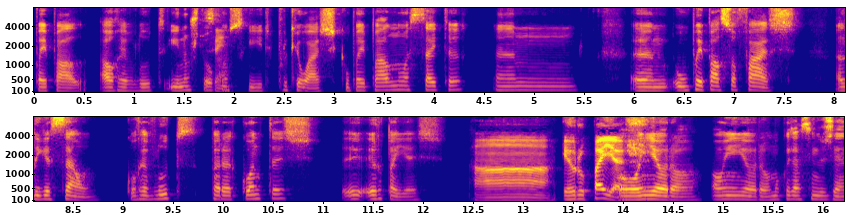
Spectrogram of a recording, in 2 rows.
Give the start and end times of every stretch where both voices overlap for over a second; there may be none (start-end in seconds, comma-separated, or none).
none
